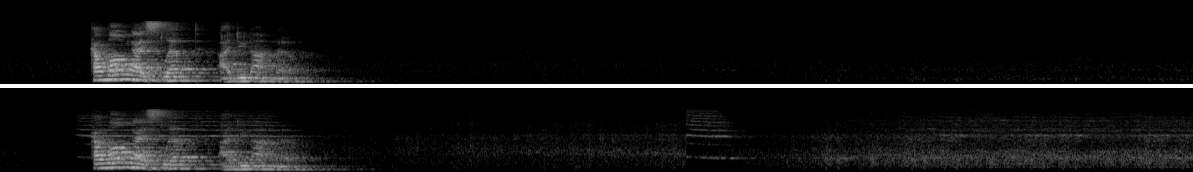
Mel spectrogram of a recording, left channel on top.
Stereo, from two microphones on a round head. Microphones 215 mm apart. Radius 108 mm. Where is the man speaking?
45° left (ahead or behind), 1.5 m.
